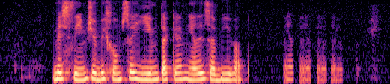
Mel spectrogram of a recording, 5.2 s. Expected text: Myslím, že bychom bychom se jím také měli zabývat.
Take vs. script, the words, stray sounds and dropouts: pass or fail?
fail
